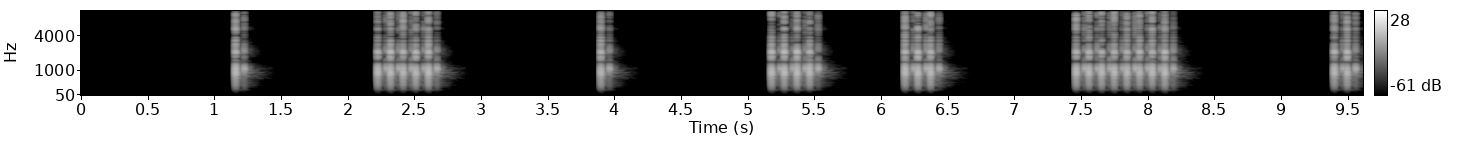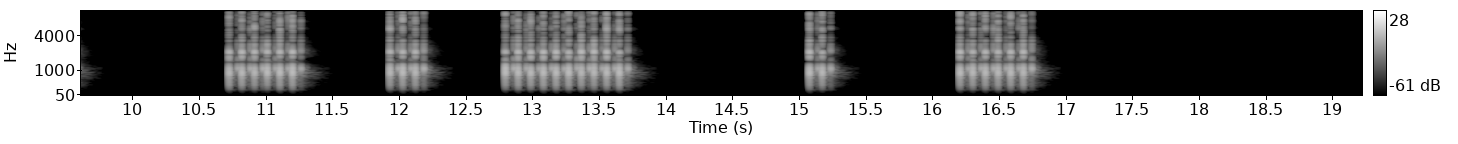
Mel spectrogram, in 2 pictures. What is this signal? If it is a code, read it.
Pulse dialling, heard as clicks on a phone line, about 10 pulses a second. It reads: 1 5 1 4 3 8 2 6 3 0 2 6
